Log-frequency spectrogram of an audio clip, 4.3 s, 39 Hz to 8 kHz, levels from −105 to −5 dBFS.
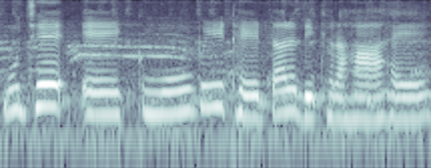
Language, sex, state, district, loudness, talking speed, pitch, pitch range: Hindi, female, Madhya Pradesh, Dhar, -15 LUFS, 95 wpm, 215 Hz, 190-235 Hz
